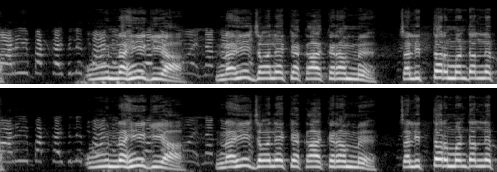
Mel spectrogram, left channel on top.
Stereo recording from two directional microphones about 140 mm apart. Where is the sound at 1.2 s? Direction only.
45° right (ahead or behind).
